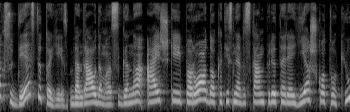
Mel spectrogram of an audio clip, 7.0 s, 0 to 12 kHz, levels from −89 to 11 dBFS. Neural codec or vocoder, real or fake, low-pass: none; real; 10.8 kHz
